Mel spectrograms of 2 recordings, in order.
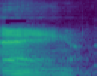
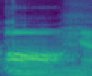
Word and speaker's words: Aang: So I would be an airbender, like Aang or Ong, as it's pronounced in the terrible movie.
